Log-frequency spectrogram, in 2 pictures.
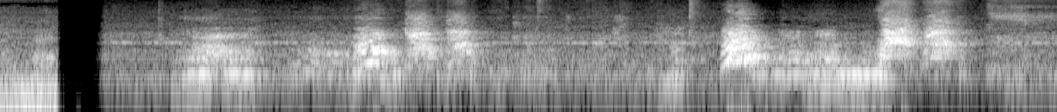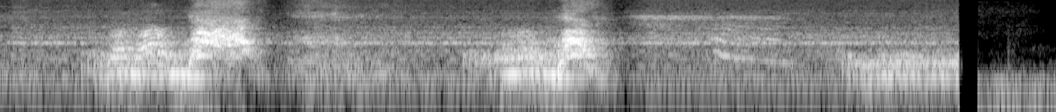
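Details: Dog barking in short, harsh bursts, roughly a dozen spread unevenly over ten seconds, overlapping with human voices talking.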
